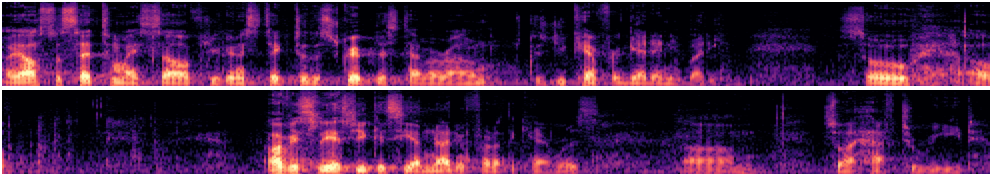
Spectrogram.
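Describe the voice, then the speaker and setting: Accepting an award in a big, echoey hall at an awards event, a middle-aged man from Cuba speaks emotionally and earnestly, partly from notes. His voice is on the low side at a moderate pace, and the long reverb carries a little hiss or hum.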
